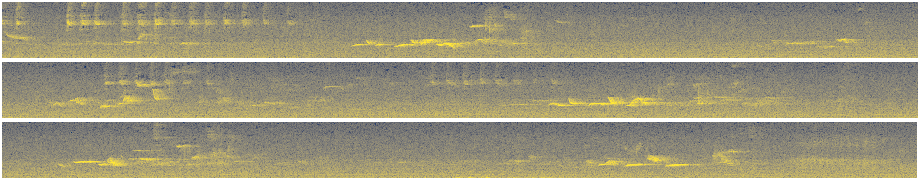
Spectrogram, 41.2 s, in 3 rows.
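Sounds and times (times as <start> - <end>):
birdsong: 0.0 - 8.7, 11.1 - 41.2.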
